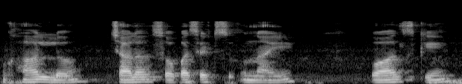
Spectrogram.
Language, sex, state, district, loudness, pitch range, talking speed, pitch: Telugu, male, Andhra Pradesh, Sri Satya Sai, -20 LUFS, 105-110 Hz, 130 wpm, 110 Hz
